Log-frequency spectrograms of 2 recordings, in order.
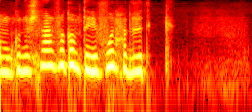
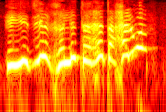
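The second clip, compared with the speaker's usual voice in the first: high, louder disbelieving question; shocked question; 7 semitones higher, 4 dB louder than usual. Acted. Shocked hostess learning the perfume hides fesikh. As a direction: gasp it out in disbelief.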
